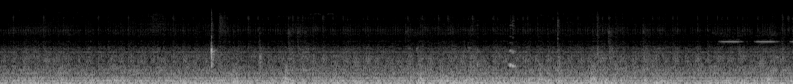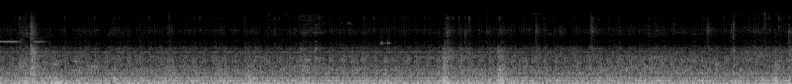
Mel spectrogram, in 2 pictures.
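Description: Passenger train running on the track, heard from inside the carriage: a steady rumble with a constant hum and occasional clicks and knocks. A short run of high beeps sounds about halfway through.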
